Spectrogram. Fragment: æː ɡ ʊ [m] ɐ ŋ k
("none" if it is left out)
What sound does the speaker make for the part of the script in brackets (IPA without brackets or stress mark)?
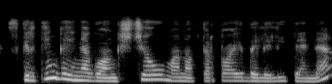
none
